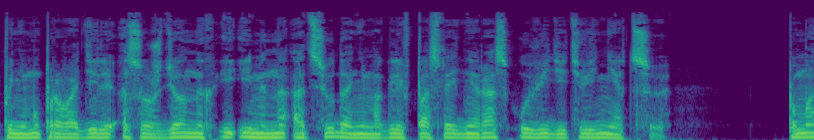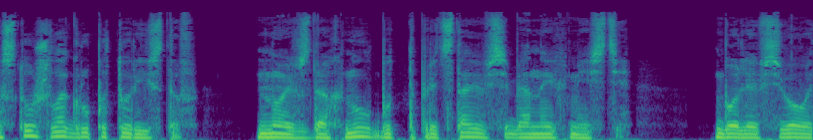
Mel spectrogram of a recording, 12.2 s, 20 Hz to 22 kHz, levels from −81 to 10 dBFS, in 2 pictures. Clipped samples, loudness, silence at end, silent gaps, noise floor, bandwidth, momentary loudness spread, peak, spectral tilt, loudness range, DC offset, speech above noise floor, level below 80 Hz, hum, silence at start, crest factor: under 0.1%; -14 LUFS; 0 s; none; -68 dBFS; 15.5 kHz; 6 LU; -2 dBFS; -6 dB/octave; 3 LU; 0.8%; 55 dB; -34 dBFS; none; 0 s; 12 dB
